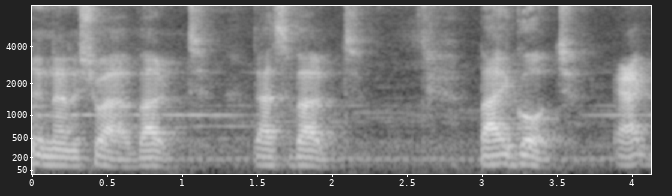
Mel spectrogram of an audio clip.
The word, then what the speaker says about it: Wort: Now, Wort, and we Have to try and pronounce that. Wart. Rhymes more with fart than it does with word. It looks like wort, but it's really a schwa sound with a, starts with a V sound and then a schwa.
